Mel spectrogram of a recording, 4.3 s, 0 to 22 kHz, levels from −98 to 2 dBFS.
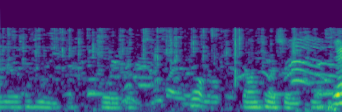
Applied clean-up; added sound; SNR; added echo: classical method Wiener filter.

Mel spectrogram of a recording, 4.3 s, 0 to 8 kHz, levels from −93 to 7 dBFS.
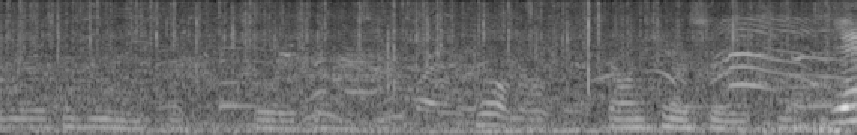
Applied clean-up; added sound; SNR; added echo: none; Crackle; 3 dB; none.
